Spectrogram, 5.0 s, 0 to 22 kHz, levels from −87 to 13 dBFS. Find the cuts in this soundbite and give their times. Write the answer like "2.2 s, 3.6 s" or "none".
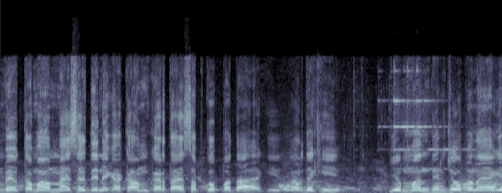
3.0 s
